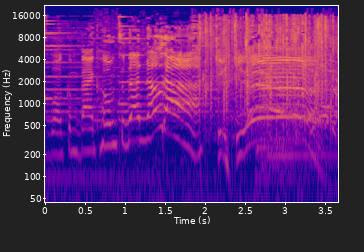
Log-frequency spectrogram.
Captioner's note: cheering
